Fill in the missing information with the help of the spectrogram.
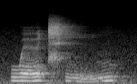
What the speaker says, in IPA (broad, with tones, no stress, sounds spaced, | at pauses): w e˧˥ ɪ̯ t͡ɕʰ ḭ˨˩˦ ŋ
